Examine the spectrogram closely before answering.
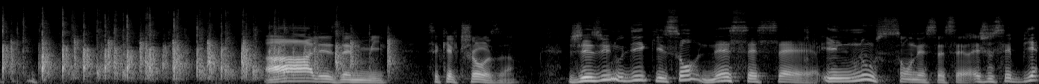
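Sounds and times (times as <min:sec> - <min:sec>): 
audience clapping: 0:00.0 - 0:04.0
speech: 0:02.6 - 0:10.3.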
